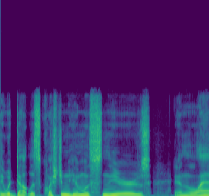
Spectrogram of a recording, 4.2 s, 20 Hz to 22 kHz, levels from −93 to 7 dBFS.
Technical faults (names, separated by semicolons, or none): time-stretched section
